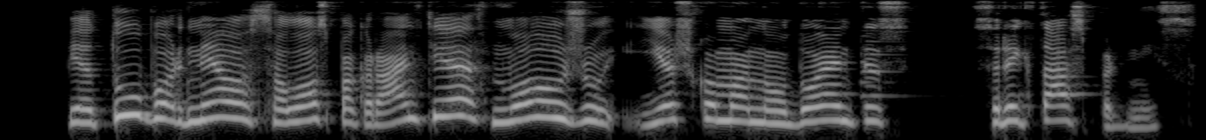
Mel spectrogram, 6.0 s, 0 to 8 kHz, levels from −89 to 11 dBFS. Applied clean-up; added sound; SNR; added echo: neural mask model DeepFilterNet 3.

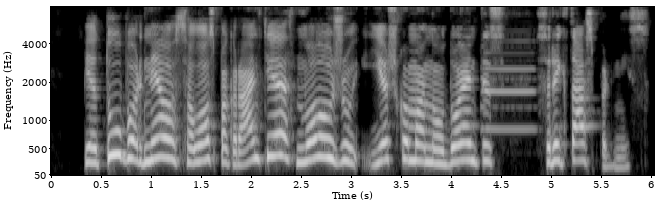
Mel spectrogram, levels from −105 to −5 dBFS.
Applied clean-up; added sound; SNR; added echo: none; Wind instrument, woodwind instrument; 18 dB; none.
